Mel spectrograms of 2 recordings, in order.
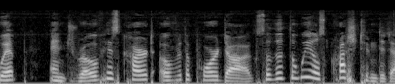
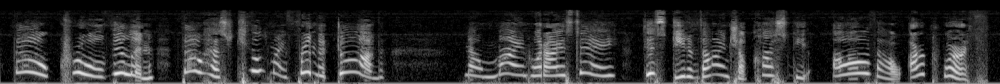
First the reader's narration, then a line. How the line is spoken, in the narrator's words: cried the sparrow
